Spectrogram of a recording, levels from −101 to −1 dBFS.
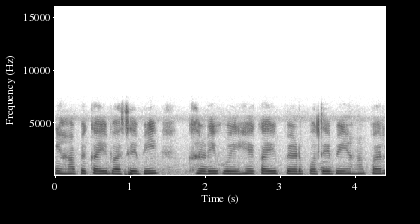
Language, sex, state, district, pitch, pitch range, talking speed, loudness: Hindi, female, Bihar, East Champaran, 225 Hz, 215-225 Hz, 190 wpm, -30 LUFS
